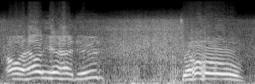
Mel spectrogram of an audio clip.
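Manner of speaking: excited. Real, not acted. Excited at the chute.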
